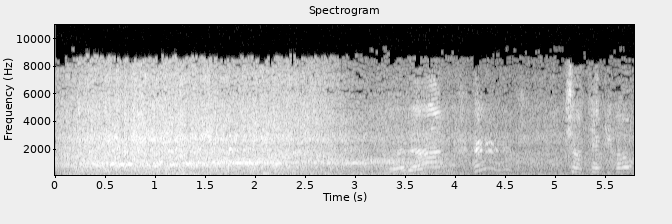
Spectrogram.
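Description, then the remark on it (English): The tires of a small hearse being driven skid loudly in a long, rough screech lasting a few seconds, then fade as voices begin talking over the engine noise. “Hey, this little thing handles well. Ever drive a hearse, Harold?”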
